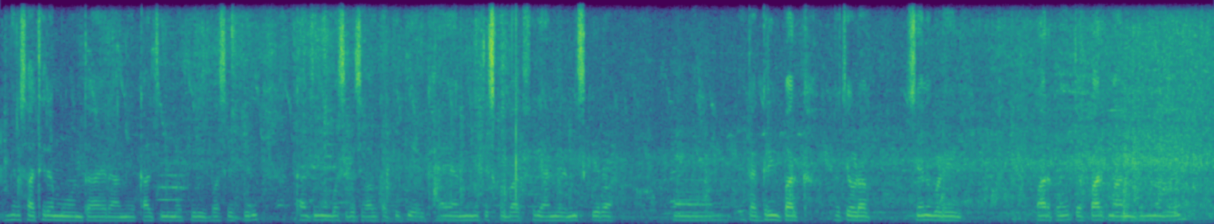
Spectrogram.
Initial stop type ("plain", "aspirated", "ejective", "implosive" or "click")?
aspirated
